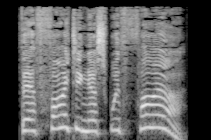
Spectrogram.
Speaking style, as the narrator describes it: Will cried

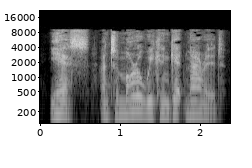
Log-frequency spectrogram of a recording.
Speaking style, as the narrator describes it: Sir Richard said excitedly

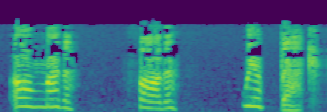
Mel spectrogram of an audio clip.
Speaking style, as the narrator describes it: Wendy sighed

